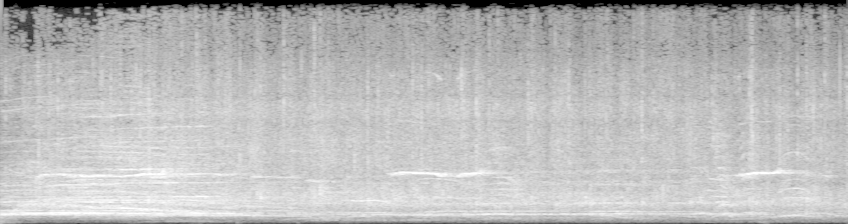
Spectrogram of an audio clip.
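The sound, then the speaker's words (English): A crowd applauds steadily with scattered cheers and whoops, the clapping dense and loud at first, then easing slightly but continuing throughout. “I think there's a little bit of a hometown advantage here, but uh, rent a crowd, and here they are.”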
